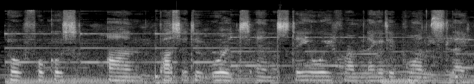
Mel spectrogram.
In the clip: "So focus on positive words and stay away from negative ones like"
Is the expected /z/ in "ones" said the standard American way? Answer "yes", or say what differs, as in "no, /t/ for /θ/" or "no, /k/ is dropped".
no, /s/ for /z/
